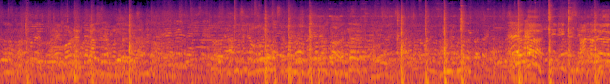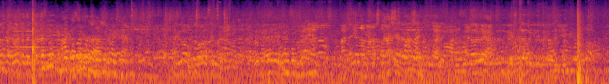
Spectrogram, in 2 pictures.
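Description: A crowd of men and women chatter all around at close range.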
